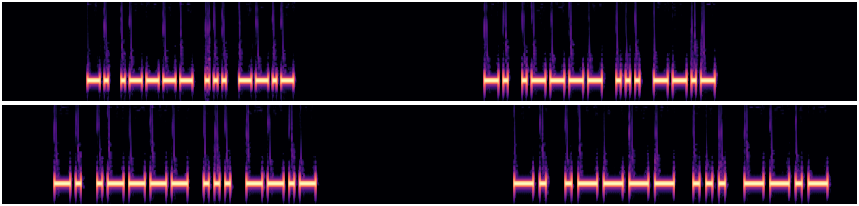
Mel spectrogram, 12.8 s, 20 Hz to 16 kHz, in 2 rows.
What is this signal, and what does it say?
Morse code, heard as a keyed tone, about 32 wpm, 700 Hz. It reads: N1SQ N1SQ N1SQ N1SQ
